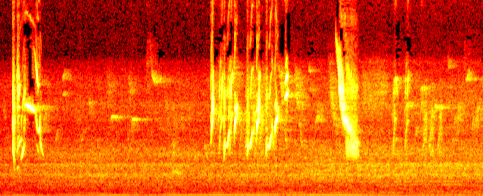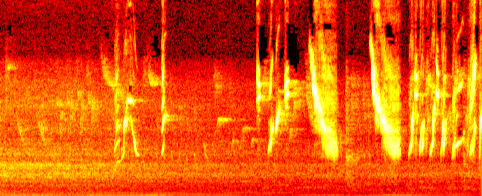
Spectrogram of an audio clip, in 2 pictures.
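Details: Captive-bred goldfinch chick calling in scattered clusters of sharp, high tweets, louder toward the end, over a continuous low humming background.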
